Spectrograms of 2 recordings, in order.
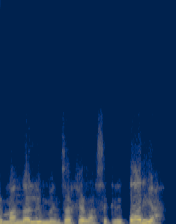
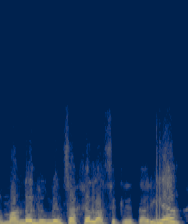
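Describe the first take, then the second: First: Secretaria with the stress on the syllable ta. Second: Secretaría with the stress on the í. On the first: Teacher contrasting two similar words for students, secretaria stressed on ta. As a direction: hit TA in secretaria, gliding through ria. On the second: Teacher contrasting two similar words for students, secretaría stressed on í. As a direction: lean on the í of secretaría, lifting it. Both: Shown as a demonstration. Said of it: "la palabra secretaría y secretaria".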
